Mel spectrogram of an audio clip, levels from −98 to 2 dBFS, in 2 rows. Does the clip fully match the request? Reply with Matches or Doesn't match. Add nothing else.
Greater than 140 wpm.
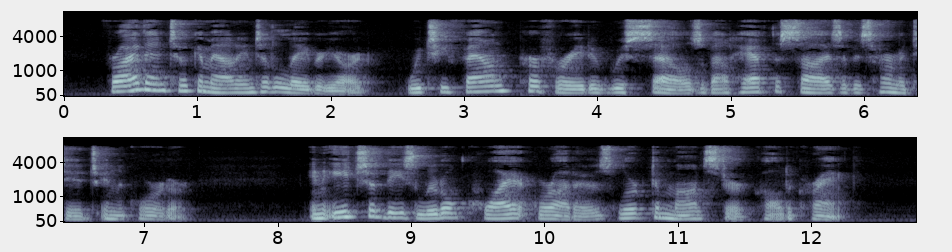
Matches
